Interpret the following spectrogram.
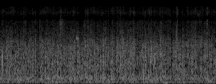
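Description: Steady rain falling on wet surfaces, an even hiss with no break.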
